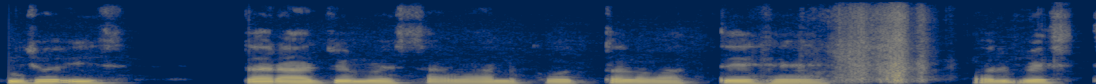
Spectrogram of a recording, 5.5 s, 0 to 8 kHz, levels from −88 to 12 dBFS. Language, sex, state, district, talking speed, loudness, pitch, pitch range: Hindi, male, Uttar Pradesh, Etah, 120 wpm, -19 LUFS, 120 Hz, 110-125 Hz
